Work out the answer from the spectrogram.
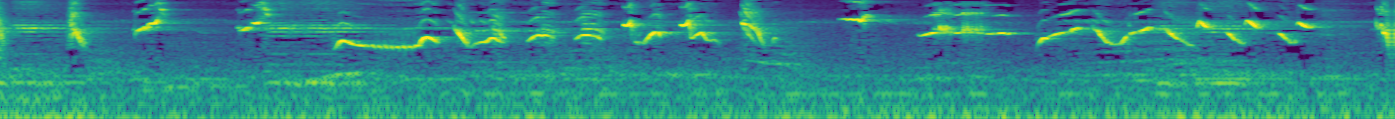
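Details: Decoy oriental magpie-robin in a cage, singing to provoke other birds into singing. Quick, varied whistles loop up and down between crisp high chips, with brief gaps between phrases.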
